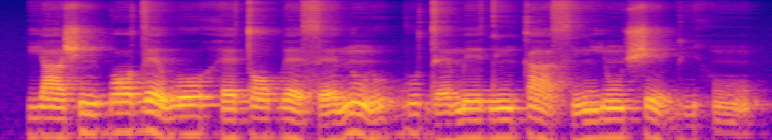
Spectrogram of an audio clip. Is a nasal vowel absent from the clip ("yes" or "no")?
no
